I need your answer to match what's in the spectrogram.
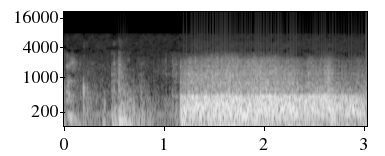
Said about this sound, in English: We're going back to the control room so you can stop that explosion. Can't be stopped now. It's too late.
